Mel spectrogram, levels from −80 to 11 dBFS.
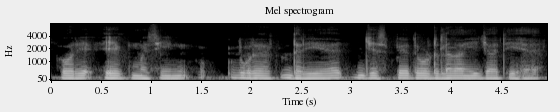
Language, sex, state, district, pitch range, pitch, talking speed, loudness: Hindi, male, Uttar Pradesh, Saharanpur, 120-130 Hz, 120 Hz, 135 wpm, -17 LUFS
